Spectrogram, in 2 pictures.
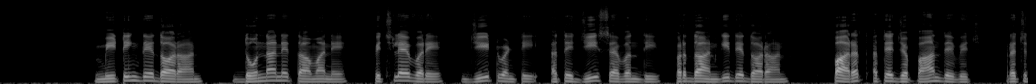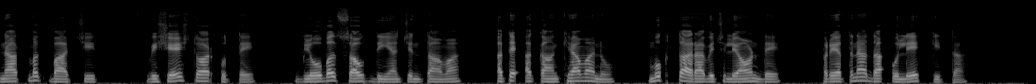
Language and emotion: Punjabi, neutral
